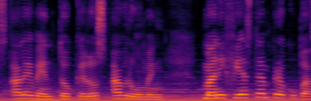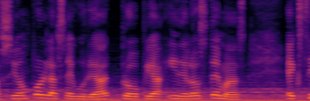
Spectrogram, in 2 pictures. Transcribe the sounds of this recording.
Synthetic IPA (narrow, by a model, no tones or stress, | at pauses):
sale̞β̞ẽ̞nt̪o̞ke̞lo̞saβɾumẽ̞ŋ | mãnifje̞st̪empɾe̞okupasjo̞mpo̞ɾlase̞ɣ̞uɾiðat̪̚pɾo̞pjaʔiðe̞lo̞zd̪e̞mas | e̞ks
